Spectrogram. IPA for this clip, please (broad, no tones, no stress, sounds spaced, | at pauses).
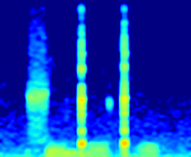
s o ŋ͡ǃ ɔ ɡ͡ǃ ɔ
